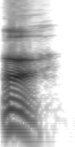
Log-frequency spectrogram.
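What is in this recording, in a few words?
Vox Aff Japanese; Lusikiel; kingsraid; jp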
